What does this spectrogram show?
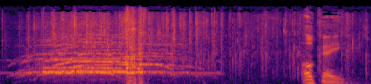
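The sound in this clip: A theatre festival audience cheers at the Teatr Zdrojowy in Polanica-Zdrój, with loud, high whoops and shouts over scattered applause that swell and then thin out before a voice briefly speaks near the end.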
